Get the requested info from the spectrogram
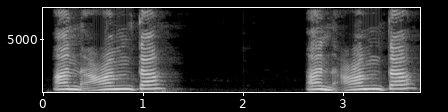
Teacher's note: اب یہاں نون ساکن کے بعد عین تو پھر اظہار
